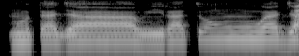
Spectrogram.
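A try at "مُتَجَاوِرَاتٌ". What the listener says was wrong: Panjang rohnya. 2 harakat. Mutaja harus sama dengan si jim ini.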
